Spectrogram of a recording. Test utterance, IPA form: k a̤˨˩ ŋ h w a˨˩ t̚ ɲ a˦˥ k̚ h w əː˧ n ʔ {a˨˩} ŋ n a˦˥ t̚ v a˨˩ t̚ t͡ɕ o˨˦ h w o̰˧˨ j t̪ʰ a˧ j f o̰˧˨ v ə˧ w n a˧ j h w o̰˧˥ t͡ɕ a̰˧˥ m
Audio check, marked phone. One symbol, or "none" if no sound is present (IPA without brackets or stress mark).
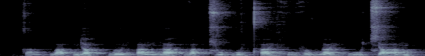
a˧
